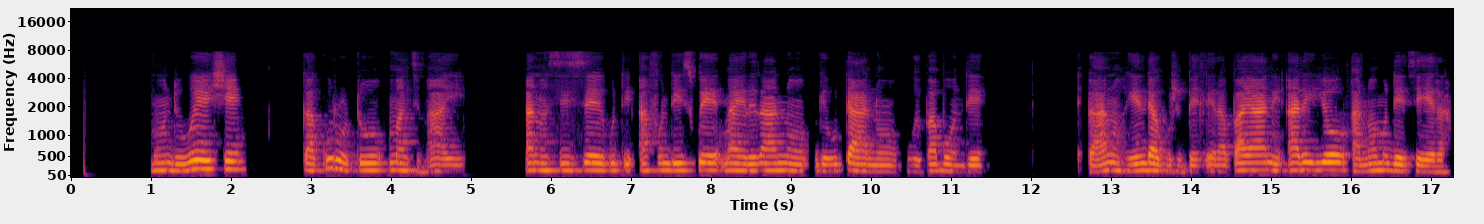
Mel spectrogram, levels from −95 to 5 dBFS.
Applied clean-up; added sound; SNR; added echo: none; none; none; none.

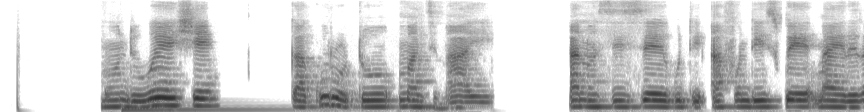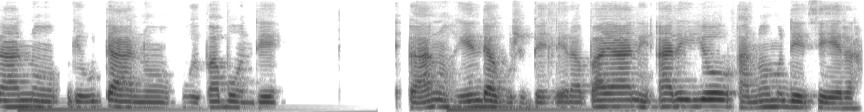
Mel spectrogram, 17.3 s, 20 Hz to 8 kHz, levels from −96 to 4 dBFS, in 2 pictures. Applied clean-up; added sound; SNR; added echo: none; Tabla; 17 dB; none.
